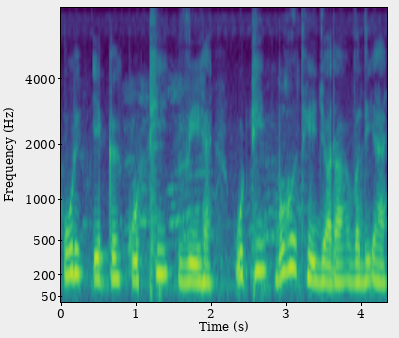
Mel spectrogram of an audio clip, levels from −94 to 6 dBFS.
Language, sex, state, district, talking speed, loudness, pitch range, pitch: Punjabi, male, Punjab, Kapurthala, 150 wpm, -14 LUFS, 145-205 Hz, 160 Hz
